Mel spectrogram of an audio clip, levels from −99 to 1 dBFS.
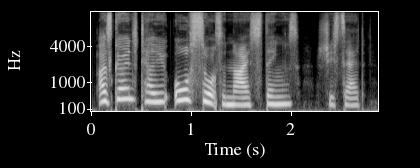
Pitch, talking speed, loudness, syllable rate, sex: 260 Hz, 270 wpm, -17 LUFS, 5.3 syllables/s, female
